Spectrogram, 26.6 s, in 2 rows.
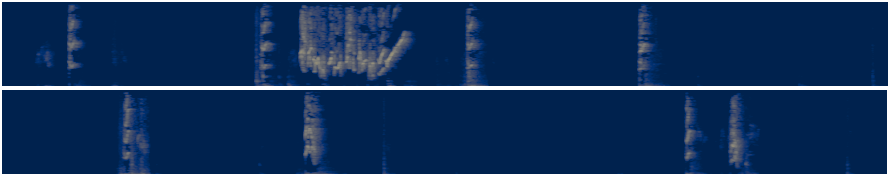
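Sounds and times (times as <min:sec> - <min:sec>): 
female red-cowled cardinal chirps: 0:03.9 - 0:06.2, 0:17.8 - 0:18.2, 0:23.6 - 0:24.7.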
